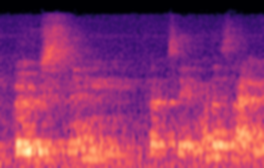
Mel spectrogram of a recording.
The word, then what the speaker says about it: Boson: So for people that haven't heard the new album Boson, am I pronouncing? Boson, that's it.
